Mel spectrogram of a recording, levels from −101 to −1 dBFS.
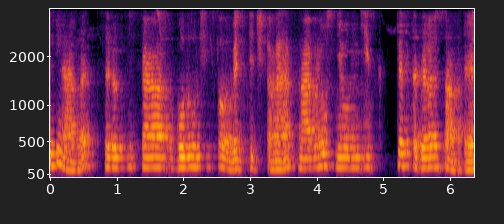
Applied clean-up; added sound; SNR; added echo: neural mask model DeepFilterNet 3.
